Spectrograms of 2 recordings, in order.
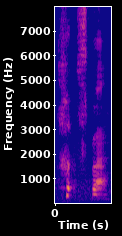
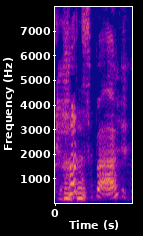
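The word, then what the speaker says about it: chutzpah: is a woman of hutzpah yeah we can say that Ronon was trying to teach us how to say it I can't get the guttural quite right but but husba is that determination its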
